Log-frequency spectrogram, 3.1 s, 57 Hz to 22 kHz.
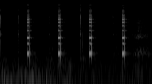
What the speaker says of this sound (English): So the version 16 has higher button beeps.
